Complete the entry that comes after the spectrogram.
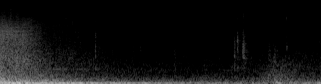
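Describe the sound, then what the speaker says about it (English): Grenade blast in the sci-fi shooter Mass Effect: a loud, wide burst at the start that thins into a low rumbling tail, with faint crackles and scattered debris-like ticks afterward. "Oh, they're like regular grenades."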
